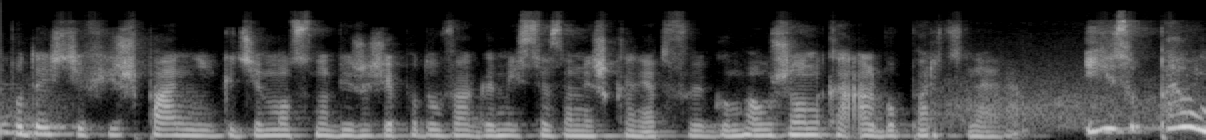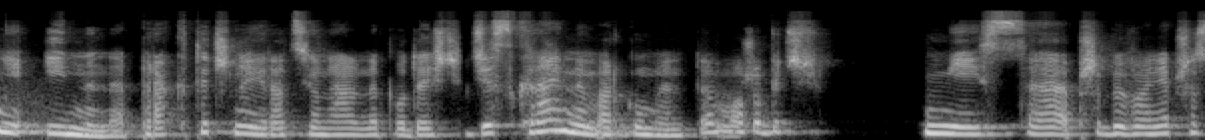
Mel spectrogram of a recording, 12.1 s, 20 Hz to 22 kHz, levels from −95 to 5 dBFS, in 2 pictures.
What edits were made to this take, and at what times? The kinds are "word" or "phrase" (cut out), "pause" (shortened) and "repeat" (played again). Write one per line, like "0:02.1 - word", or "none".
0:08.3 - phrase

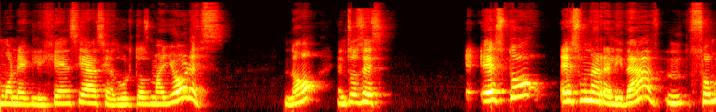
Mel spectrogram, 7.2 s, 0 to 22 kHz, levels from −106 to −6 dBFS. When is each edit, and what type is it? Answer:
none

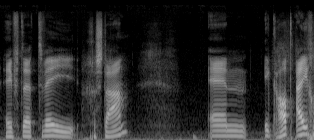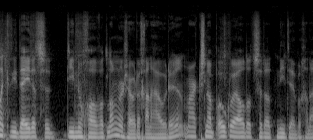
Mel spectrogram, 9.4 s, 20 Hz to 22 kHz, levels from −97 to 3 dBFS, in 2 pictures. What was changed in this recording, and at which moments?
0:01.2 - word

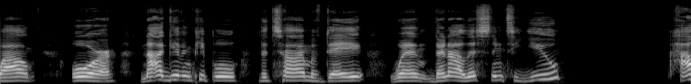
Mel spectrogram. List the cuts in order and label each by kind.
none

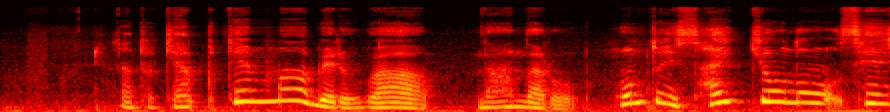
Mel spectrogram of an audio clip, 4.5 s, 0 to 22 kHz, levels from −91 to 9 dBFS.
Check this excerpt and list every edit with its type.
0:02.3 - pause

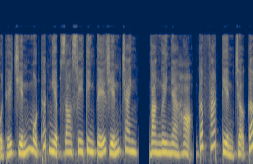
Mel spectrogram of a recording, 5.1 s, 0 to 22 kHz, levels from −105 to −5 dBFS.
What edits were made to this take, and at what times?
0:01.7 - word
0:02.1 - word
0:03.9 - word

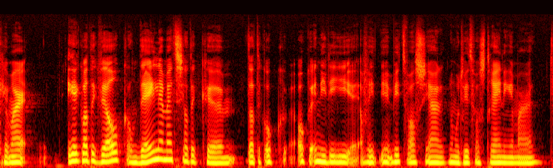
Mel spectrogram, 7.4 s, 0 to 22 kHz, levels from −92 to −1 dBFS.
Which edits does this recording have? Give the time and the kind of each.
0:02.4 - word
0:03.2 - word
0:04.4 - word

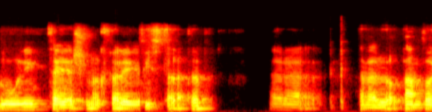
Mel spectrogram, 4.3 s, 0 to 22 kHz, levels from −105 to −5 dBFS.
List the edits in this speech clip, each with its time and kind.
0:01.0 - word
0:01.4 - word

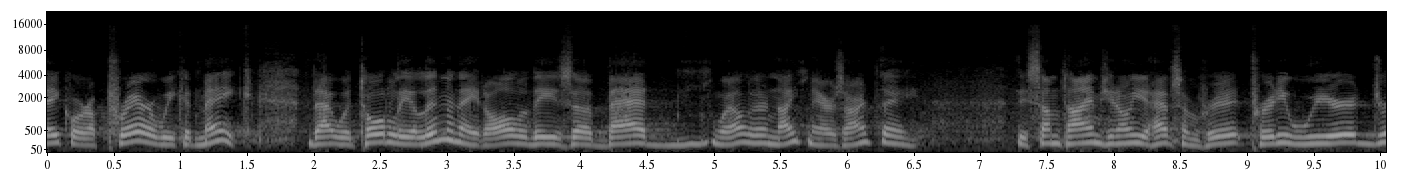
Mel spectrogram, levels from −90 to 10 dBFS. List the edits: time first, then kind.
none

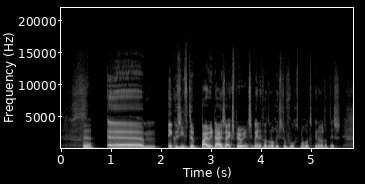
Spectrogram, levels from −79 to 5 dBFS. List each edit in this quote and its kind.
0:02.0 - pause

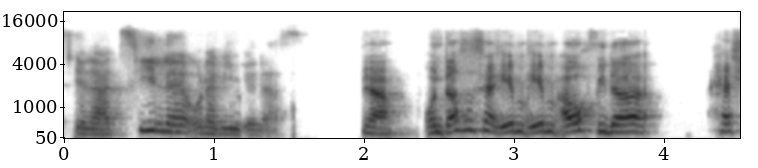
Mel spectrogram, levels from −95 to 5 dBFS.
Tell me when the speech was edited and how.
0:01.2 - word
0:02.4 - pause
0:03.1 - repeat

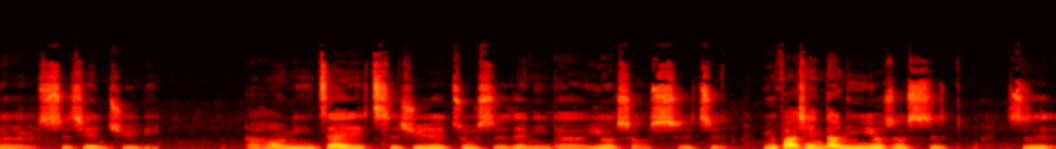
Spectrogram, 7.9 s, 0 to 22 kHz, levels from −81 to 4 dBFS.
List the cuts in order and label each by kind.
0:05.6 - pause

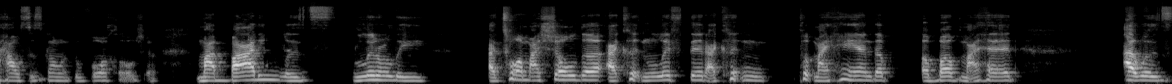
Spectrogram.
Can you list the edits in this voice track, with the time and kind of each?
none

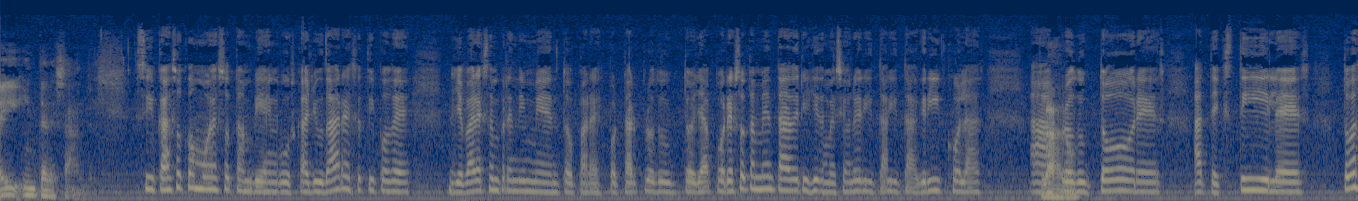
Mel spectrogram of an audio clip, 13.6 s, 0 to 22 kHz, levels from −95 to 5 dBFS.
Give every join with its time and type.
0:01.6 - word
0:02.8 - phrase
0:04.5 - phrase
0:08.2 - phrase
0:08.9 - repeat

